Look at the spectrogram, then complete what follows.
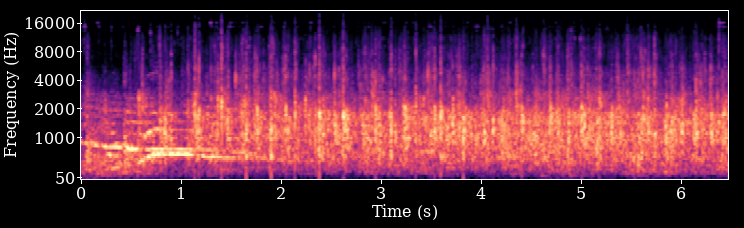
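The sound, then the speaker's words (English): Sustained applause from a large crowd for the ACBL board of directors as they rise, dense overlapping claps holding steady and loud for several seconds, with a brief whistle near the start. “Now I would like to just have the members of the board of directors please rise so that we can clap for you.”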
